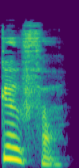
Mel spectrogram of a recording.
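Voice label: "gofer", British English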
